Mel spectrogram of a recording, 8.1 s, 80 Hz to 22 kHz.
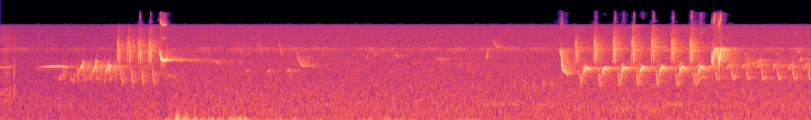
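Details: Nightingale song from spring 2014: an opening phrase of rapid, buzzy repeated notes and a sharp whistle, a softer pause with a low thud, then another fast, pulsing trill.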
